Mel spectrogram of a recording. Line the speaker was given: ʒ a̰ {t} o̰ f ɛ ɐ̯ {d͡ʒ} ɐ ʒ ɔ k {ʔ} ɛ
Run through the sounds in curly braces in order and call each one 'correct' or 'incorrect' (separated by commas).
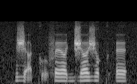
incorrect, correct, correct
